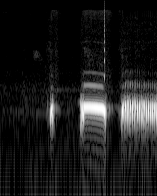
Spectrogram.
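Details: Spotted dove cooing as a lure call meant to attract wild birds: a short soft coo, a longer level hooting note, then a throbbing, slightly trilled coo, all low and mellow.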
